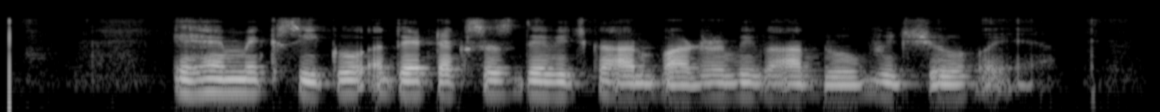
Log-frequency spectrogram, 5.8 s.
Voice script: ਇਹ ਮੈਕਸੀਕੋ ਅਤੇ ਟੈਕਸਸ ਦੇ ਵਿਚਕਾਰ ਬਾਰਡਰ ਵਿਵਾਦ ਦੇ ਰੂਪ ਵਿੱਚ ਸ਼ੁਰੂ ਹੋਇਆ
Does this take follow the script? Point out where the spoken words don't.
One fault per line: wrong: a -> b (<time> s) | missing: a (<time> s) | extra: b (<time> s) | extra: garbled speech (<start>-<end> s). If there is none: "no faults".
missing: ਦੇ (4.1 s)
